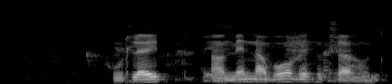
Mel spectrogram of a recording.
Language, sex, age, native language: Icelandic, male, 13, Icelandic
